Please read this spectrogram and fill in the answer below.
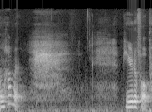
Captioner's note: exhaling deeply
